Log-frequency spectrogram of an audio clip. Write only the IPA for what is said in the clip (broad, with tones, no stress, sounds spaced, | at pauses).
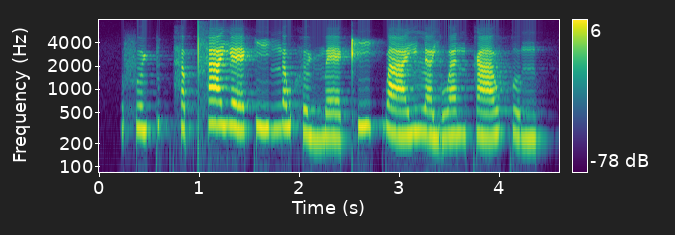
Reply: f ɵ˧ ɥ p ɪ˥ k̚ h ɐ˧ p̚ t͡sʰ aː˥ j ɛː˨˥ k iː˧ ŋ ɐ˥ w h ɵ˨˩ ɥ m ɛː˨˩ kʰ iː˥ k̚ w aː˨˥ j l ɐ˨ j w ɐ˥ n k aː˨˥ w k ʊ˨ ŋ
